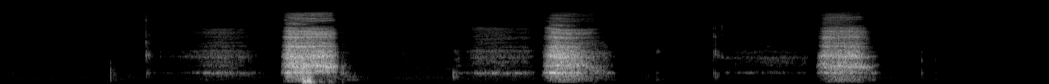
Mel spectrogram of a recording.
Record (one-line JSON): {"exhalation_length": "10.5 s", "exhalation_amplitude": 23216, "exhalation_signal_mean_std_ratio": 0.31, "survey_phase": "beta (2021-08-13 to 2022-03-07)", "age": "45-64", "gender": "Male", "wearing_mask": "No", "symptom_none": true, "smoker_status": "Ex-smoker", "respiratory_condition_asthma": false, "respiratory_condition_other": false, "recruitment_source": "REACT", "submission_delay": "7 days", "covid_test_result": "Negative", "covid_test_method": "RT-qPCR", "influenza_a_test_result": "Negative", "influenza_b_test_result": "Negative"}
